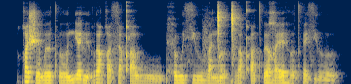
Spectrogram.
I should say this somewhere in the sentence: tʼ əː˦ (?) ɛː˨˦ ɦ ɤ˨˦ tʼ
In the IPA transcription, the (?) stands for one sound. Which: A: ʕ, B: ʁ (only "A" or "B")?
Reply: B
